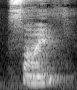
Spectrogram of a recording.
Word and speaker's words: sign: سائن, SIGN, ہم نے اس کو سائن پڑھا ہے.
